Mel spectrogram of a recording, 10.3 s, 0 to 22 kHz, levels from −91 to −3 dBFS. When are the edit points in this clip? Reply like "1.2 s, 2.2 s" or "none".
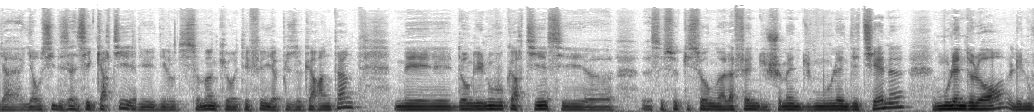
1.4 s, 5.5 s, 6.5 s, 9.3 s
